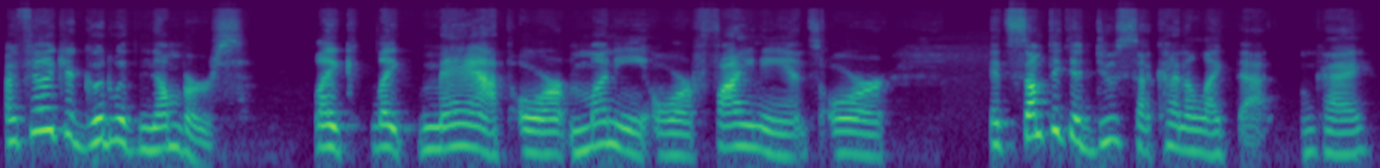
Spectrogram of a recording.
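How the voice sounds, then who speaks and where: Bright-voiced wisconsin lady doing psychic readings on her show, rambles and laughs a lot. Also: lowish voice, animated, a little slow. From Wisconsin, USA. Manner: chatty, rambling, laughs often. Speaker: psychic radio show host. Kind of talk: casual chat and psychic readings.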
